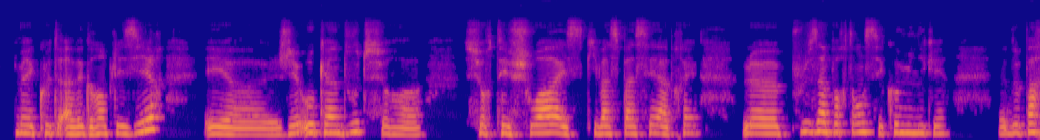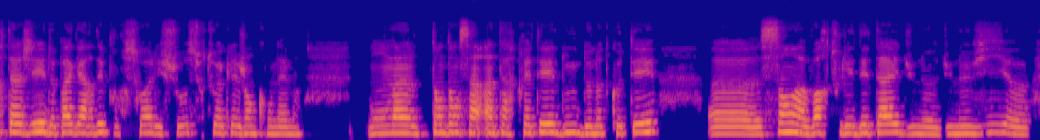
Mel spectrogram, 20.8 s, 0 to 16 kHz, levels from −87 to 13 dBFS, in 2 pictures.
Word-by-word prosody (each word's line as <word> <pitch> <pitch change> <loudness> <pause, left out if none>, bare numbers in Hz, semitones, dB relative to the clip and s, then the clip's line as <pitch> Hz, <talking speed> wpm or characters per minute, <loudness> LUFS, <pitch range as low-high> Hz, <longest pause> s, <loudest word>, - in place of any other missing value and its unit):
Bah, 210 -1 0
écoute 195 +1 -2
avec 185 0 +4
grand 195 +2 +3
plaisir 220 - +3 0.4
et 185 -1 +3
heu, 165 -1 -1
j'ai 195 +6 -1
aucun 215 -1 +3
doute 230 +4 -2
sur, 190 - -5
heu, 165 0 -1 0.4
sur 205 -2 -5
tes 200 0 0
choix 210 +3 +4
et - - +4
ce 180 0 -11
qui 195 - -8
va 195 0 +2
se 190 - -10
passer 195 +1 -3
après. 200 +1 -2 0.4
Le 195 -1 +2
plus 240 +3 -2
important 230 -1 +1
c'est 230 -5 -2
communiquer. 205 -2 -1 0.5
De 190 +3 -2
partager, 230 +1 +3
de 205 - -1
pas 215 +2 +2
garder 215 +1 +1
pour 190 -5 -12
soi 210 0 -3
les 195 - -2
choses, 195 +2 -7
surtout 210 +1 -9
avec 200 0 -5
les 200 - -2
gens 195 0 -1
qu'on 190 -1 -5
aime. 185 -1 -3 0.7
On 195 +2 -3
a 205 -1 +4
tendance 220 0 -1
à 205 - +3
interpréter, 210 +2 +1
nous, 215 +2 0
de 195 - 0
notre 195 0 -1
côté, 220 +5 +1 0.6
heu, 185 0 +1
sans 235 +6 +3
avoir 210 0 +4
tous 205 - -12
les 200 -1 -1
détails 215 +2 +2
d'une, 190 -1 -4
heu - - -2
d'une 190 +1 0
vie, 215 +4 -4
heu, 180 -2 -1
200 Hz, 180 wpm, -22 LUFS, 190-215 Hz, 0.7 s, avec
